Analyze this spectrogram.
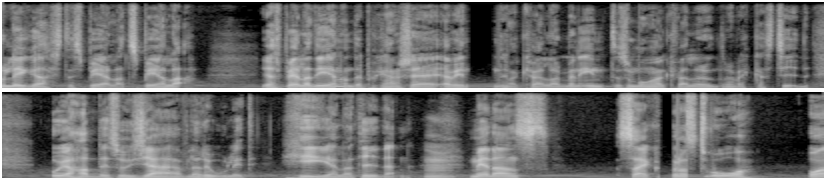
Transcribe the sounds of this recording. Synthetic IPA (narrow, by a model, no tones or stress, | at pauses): lɪɡast̪əspeːla̰t̪speːla̰ | jʔɑːɡspeːlad̪əjɪnɔmd̪ɛpʰɔkʰanʂəjʔa̰ɡveːt̪md̪ɵŋːakʰvɛlːaɾmɛnɪnt̪əsɔmɔŋːakʰvɛlːaɾɵnd̪əɾɛnvɛ̰kːast̪ʰḭːd̪ | ɔjɑːɡɦad̪ːəsɔjæːvlaɾuːlɪɡ̚t̪ | heːlat̪ʰiːd̪ə̰nmeːd̪ansː | ajkɔnɔst̪ʰvoː | ɔa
